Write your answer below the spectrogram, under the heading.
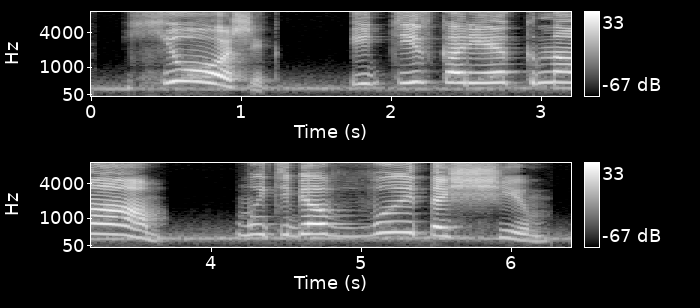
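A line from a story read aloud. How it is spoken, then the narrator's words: Familiar voice shouting. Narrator (Russian): Кричал чей-то знакомый голос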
